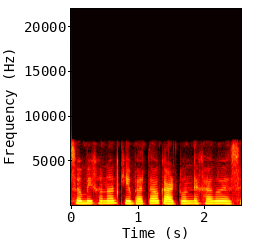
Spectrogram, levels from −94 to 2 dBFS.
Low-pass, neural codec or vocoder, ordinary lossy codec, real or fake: 7.2 kHz; none; none; real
